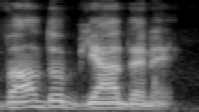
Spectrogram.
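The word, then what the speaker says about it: Valdobbiadene: proseccos in the world is a town called valdobiadane very easy to say when you hear it but very difficult to pronounce when you read it this is a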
